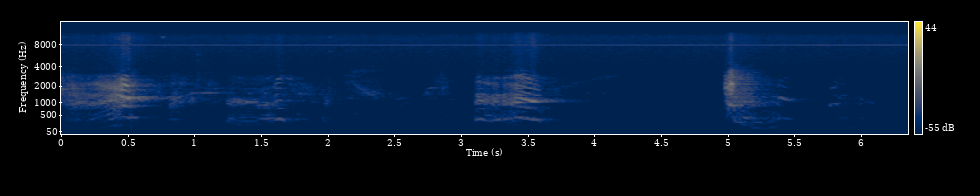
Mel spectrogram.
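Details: A dog fussing because it wants to play with a companion that cannot hear it. Short whining, yelping calls come in uneven bursts with gaps, and one sharp bark sounds near the end.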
